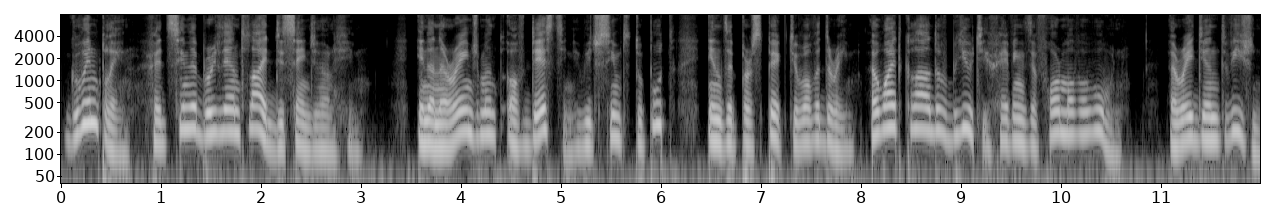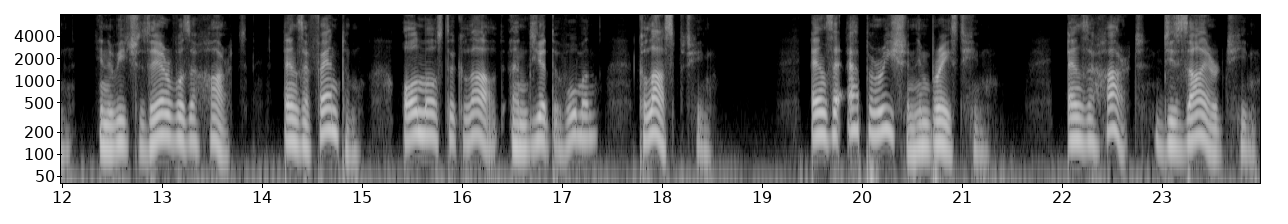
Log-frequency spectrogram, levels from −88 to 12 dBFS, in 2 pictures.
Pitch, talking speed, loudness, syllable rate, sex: 150 Hz, 165 wpm, -19 LUFS, 5.3 syllables/s, male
